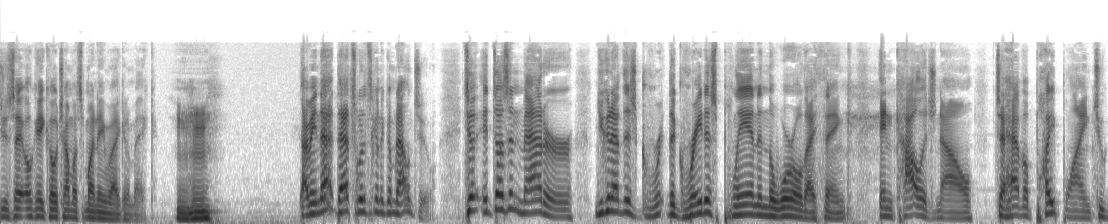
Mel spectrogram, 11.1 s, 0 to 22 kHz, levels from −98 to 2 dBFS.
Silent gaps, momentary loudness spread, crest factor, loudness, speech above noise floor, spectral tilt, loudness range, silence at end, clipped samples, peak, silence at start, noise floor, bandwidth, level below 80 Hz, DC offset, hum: none; 9 LU; 16 dB; -21 LUFS; 31 dB; -5 dB/octave; 2 LU; 0 s; under 0.1%; -4 dBFS; 0 s; -52 dBFS; 10.5 kHz; -50 dBFS; under 0.1%; none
